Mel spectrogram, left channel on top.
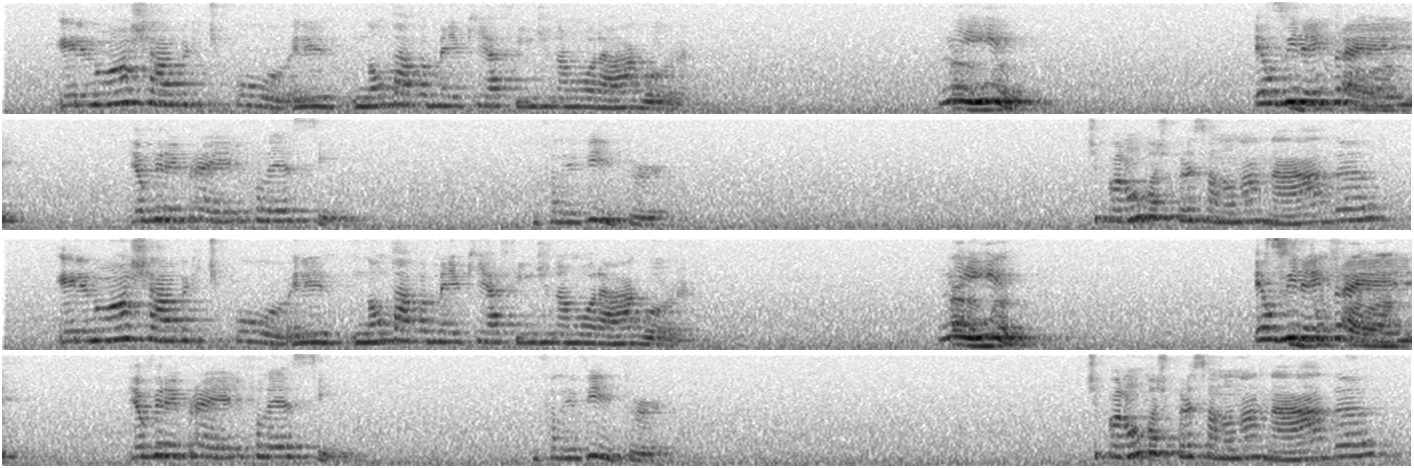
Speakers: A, on the right; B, on the right.
A: ele não achava que, tipo, ele não tava meio que afim de namorar agora. E
B: Caramba,
A: aí, eu
B: sim,
A: virei
B: pode
A: pra
B: falar.
A: ele Eu virei pra ele e falei assim, eu falei, Vitor, tipo, eu não tô te pressionando a nada,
